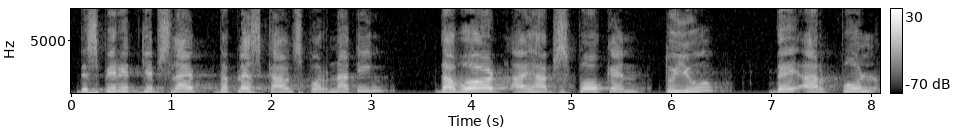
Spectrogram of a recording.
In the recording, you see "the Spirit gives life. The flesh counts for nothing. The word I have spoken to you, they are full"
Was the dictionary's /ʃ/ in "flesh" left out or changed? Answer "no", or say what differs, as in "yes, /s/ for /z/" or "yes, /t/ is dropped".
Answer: yes, /s/ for /ʃ/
